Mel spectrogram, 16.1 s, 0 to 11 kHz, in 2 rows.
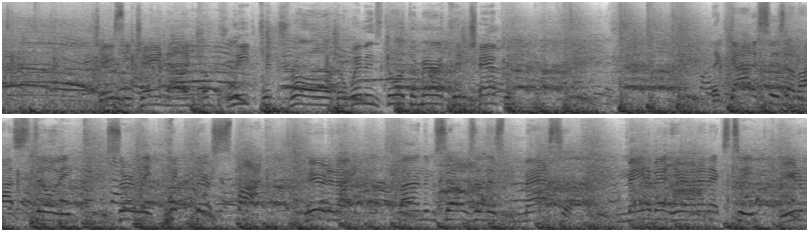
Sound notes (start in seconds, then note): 0.3 crowd cheering; 5.3 crowd chanting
